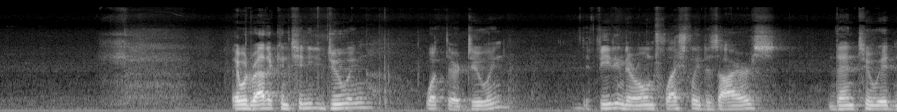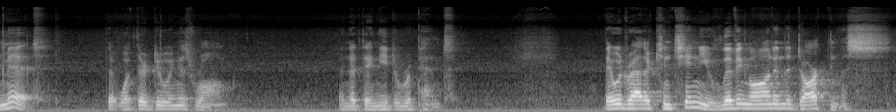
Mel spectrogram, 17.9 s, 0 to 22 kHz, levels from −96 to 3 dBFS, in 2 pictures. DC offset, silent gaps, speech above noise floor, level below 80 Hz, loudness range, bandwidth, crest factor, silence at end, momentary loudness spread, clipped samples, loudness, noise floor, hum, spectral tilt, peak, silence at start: under 0.1%; none; 26 dB; -46 dBFS; 10 LU; 12.5 kHz; 20 dB; 0.1 s; 23 LU; under 0.1%; -19 LUFS; -44 dBFS; none; -7 dB/octave; -2 dBFS; 1.1 s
